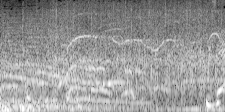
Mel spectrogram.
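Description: Steady, dense applause from a group fills the whole stretch at an even, fairly loud level, with faint cheering voices rising and falling over the clapping.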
